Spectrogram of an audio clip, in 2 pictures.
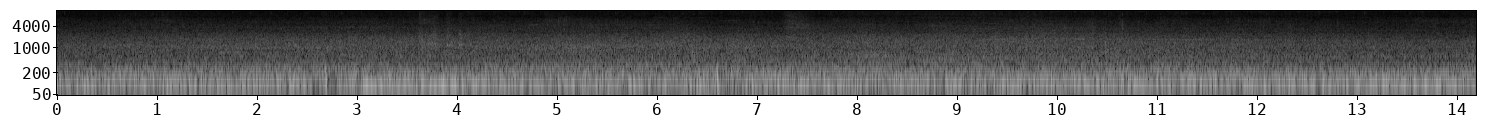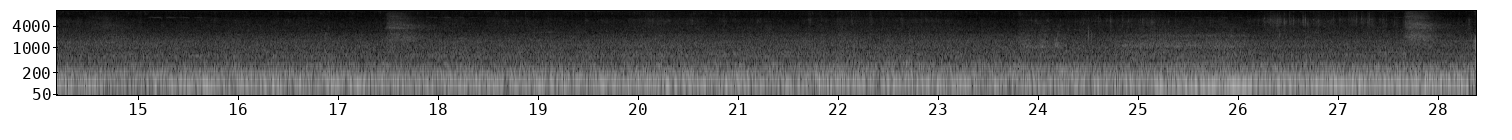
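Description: Car engine running steadily at idle, a low steady rumble.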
